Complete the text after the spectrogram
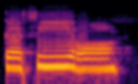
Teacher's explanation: سا جو ہم یہاں پر پڑھیں گے وہ نرمی سے پڑھیں گے، یعنی سین کی طرح سا نہیں پڑھیں گے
